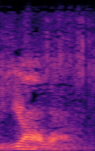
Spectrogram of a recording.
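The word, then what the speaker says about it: Yahweh: So they omitted all of the vowels in the word and they spell it only with its consonants. So Lord knows how this word is to be pronounced. But more agreed upon pronunciation among scholars so they could talk about it is Yahwa.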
